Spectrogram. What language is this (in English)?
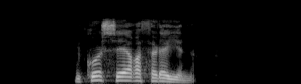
Kabyle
